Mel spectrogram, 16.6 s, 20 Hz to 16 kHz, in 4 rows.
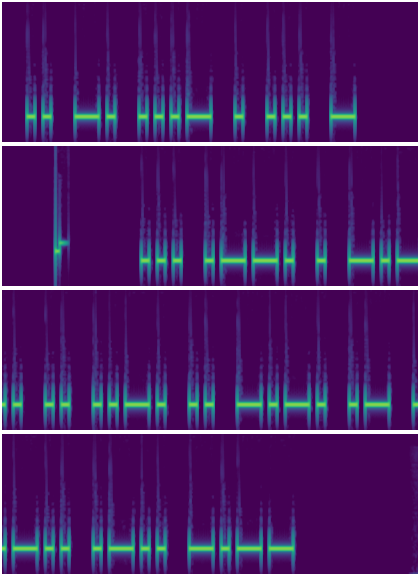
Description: Morse code, heard as a keyed tone, about 15 wpm, 700 Hz. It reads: INVEST SPECIFICALLY
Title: Sentences from Top 1100 Words - New Word Drill - 15wpm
